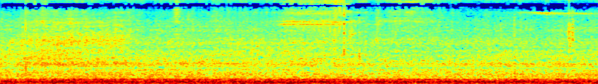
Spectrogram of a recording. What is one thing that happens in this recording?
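Wind rumbles steadily against a moving car.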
